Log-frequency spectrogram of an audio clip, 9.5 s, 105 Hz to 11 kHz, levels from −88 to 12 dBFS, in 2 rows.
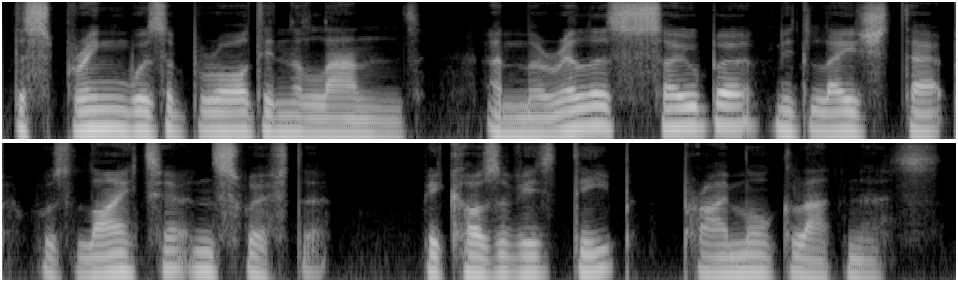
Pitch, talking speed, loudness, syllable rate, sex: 125 Hz, 145 wpm, -20 LUFS, 4.3 syllables/s, male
